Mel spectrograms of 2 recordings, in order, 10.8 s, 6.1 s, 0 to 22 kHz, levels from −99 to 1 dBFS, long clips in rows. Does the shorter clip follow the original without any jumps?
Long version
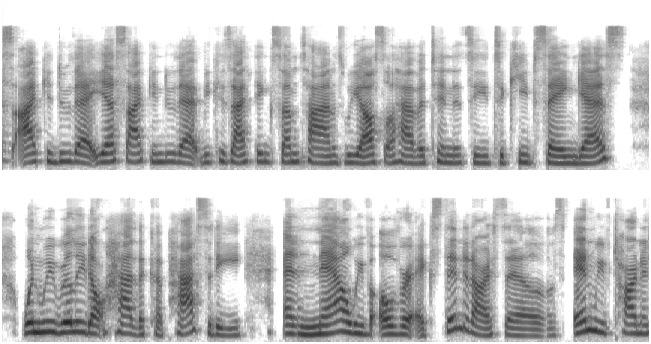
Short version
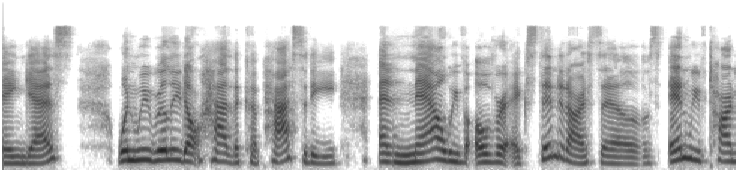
yes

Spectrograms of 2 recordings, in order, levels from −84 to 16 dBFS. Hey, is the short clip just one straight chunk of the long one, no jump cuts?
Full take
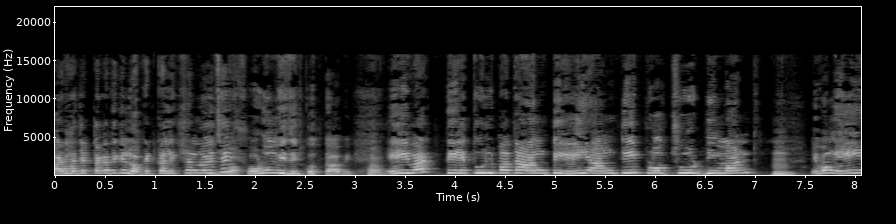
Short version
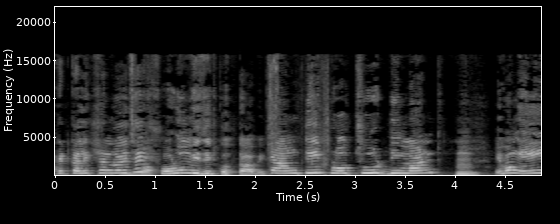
no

